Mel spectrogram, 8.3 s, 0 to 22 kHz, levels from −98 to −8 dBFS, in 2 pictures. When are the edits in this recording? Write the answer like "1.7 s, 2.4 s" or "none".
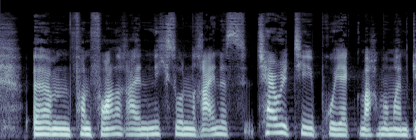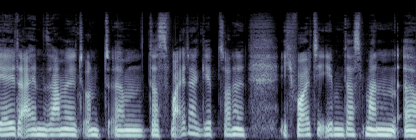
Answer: none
